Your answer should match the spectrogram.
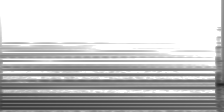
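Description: Slow background piano music: a single held chord rings and slowly fades.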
